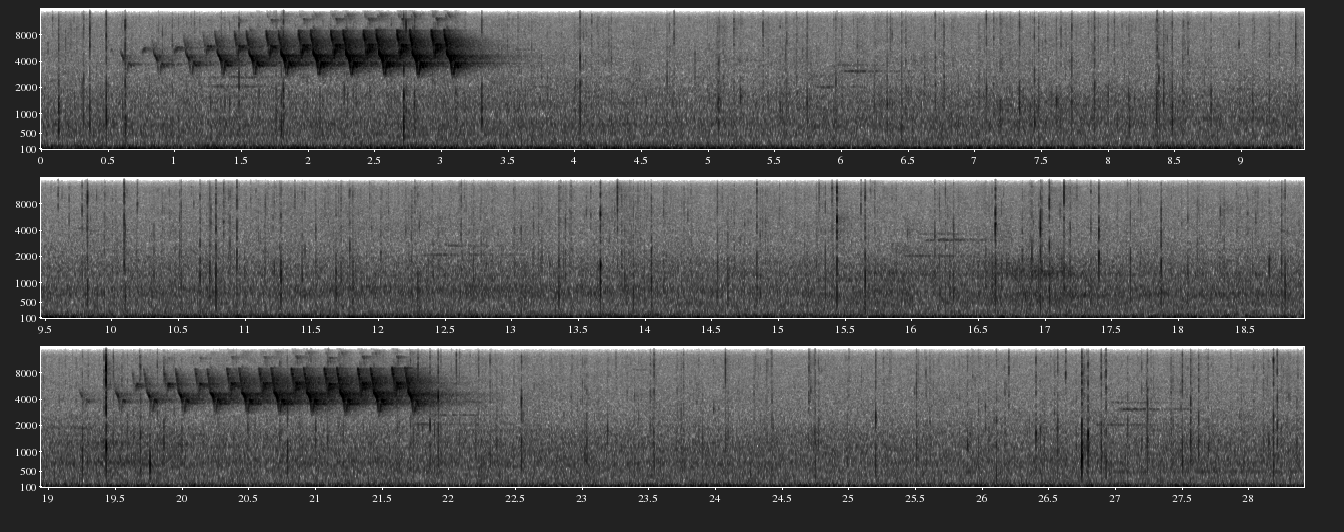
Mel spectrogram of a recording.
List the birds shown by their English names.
Ovenbird, Wood Thrush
